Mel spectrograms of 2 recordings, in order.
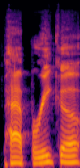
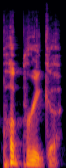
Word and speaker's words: paprika: And the the only thing that you're waiting to hear is if the person pronounces it paprika or paprika. Paprika.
